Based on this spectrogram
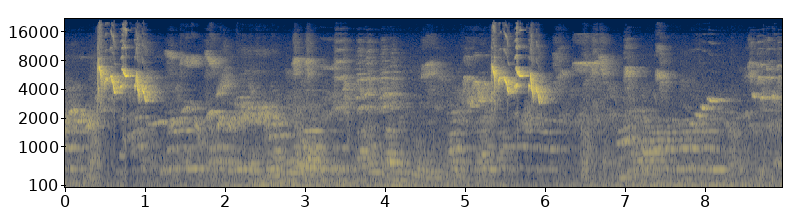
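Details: Cucak kinoi (leafbird) song intended to lure all bird types. Sharp, high, buzzy bursts about five seconds apart, followed by stuttering, rattling chatter.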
